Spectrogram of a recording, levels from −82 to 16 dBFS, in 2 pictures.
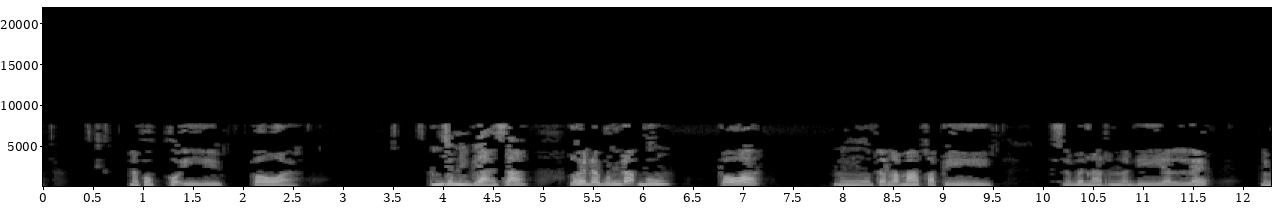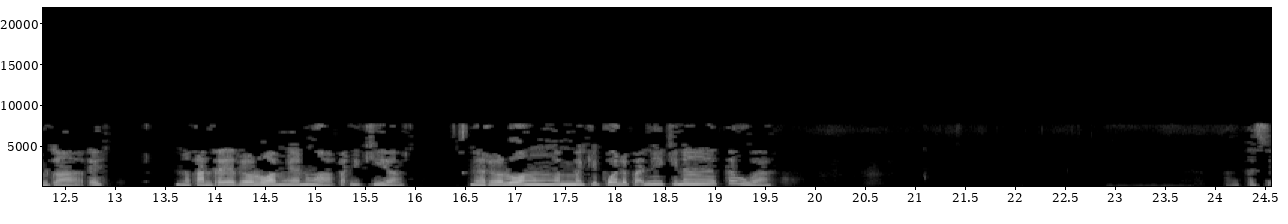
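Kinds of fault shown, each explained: MP3 compression: throughout, the speech stops dead above 7.7 kHz and sounds heavily watery and swirly, which fits a very low bitrate near 16 kbps. Likely cause: a bit-starved encoder cutting the treble and dropping weak frequency lines that flicker frame to frame.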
